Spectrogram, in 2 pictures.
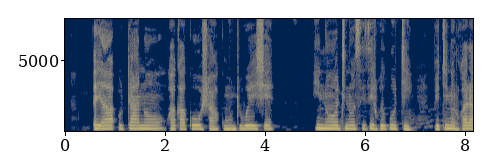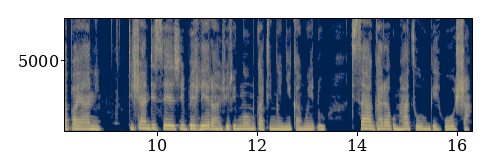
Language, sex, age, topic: Ndau, female, 25-35, health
